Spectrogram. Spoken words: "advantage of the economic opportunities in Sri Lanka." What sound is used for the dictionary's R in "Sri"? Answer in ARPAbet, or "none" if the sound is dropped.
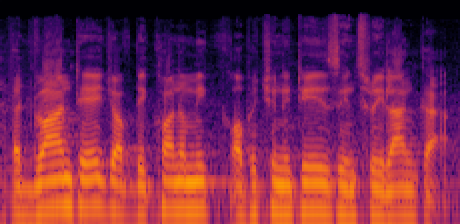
R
